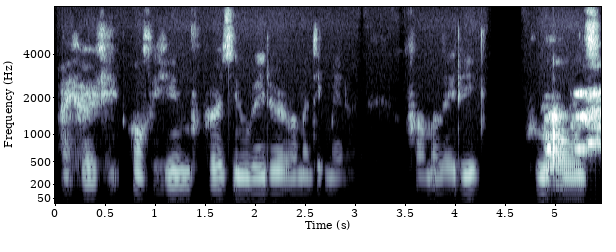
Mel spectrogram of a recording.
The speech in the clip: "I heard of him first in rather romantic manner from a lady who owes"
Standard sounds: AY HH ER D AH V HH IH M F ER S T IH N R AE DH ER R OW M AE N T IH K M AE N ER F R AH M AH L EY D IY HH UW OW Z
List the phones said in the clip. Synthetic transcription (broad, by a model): AY HH ER D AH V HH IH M P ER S IH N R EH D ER R OW M AE N T IH K M AE N ER F R AH M AH L EY D IY HH UW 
